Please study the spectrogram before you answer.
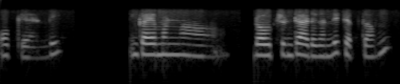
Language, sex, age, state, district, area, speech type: Telugu, female, 18-30, Andhra Pradesh, Annamaya, rural, conversation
